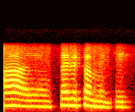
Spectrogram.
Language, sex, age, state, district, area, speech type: Kannada, female, 30-45, Karnataka, Chitradurga, urban, conversation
